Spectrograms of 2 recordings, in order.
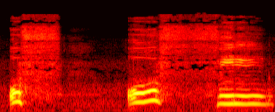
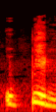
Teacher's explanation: Ketap gigi atas ke bibir bawah. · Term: bunyi hammasnya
